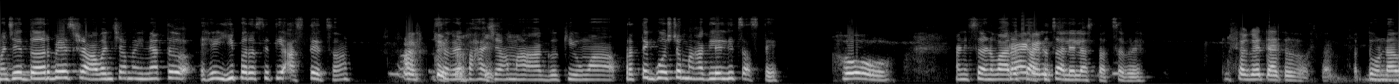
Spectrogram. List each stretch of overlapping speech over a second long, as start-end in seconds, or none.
none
